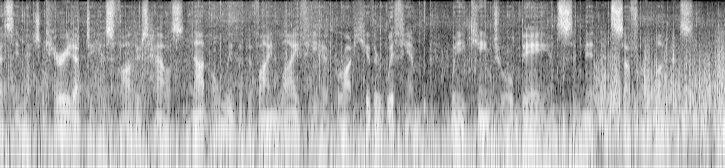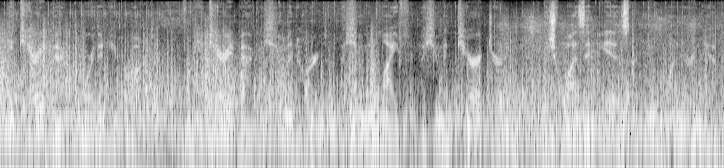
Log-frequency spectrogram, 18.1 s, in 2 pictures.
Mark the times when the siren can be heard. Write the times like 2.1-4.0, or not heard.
not heard.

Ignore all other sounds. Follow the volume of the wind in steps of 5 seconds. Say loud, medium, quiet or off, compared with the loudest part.
quiet, loud, loud, loud.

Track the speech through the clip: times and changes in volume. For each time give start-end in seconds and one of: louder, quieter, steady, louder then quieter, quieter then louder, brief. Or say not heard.
0.0-18.0 steady.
